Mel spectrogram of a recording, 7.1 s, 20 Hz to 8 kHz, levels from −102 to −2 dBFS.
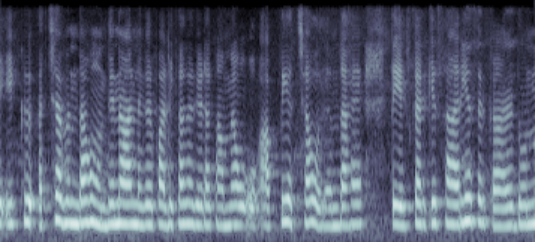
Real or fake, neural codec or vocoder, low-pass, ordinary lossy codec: fake; codec, 16 kHz, 6 kbps, DAC; 7.2 kHz; none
